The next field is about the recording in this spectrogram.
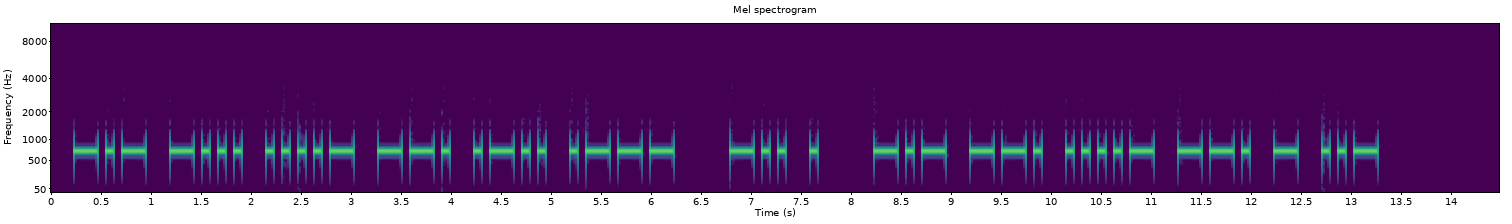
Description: Morse code, heard as a keyed tone, about 15 wpm, 700 Hz. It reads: KB4GLJ DE KG4GTU
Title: USA Callsign DE Callsign - 6 Characters - 15wpm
